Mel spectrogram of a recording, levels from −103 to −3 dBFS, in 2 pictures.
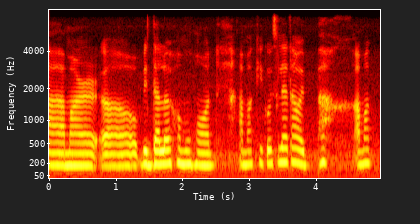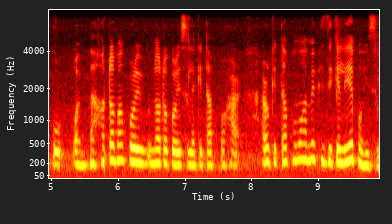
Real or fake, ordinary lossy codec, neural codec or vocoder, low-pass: real; none; none; 7.2 kHz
